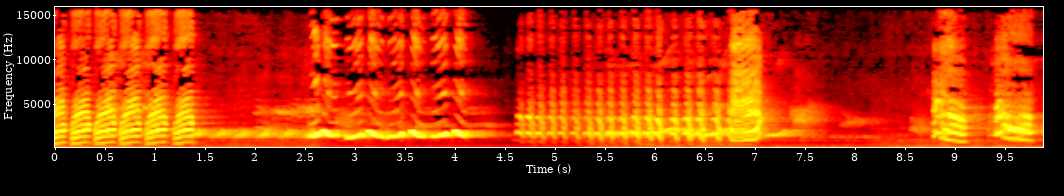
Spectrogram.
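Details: Masked laughingthrush singing as a lure for other birds: rapid repeated rising notes, a wavering whistled trill, a busy chattering stretch, then harsh squealing bursts near the end.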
